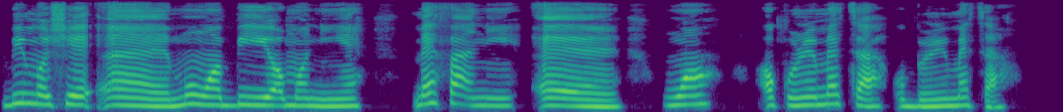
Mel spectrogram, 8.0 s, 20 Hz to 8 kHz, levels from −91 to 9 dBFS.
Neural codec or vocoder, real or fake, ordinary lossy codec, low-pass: none; real; Opus, 64 kbps; 7.2 kHz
